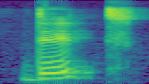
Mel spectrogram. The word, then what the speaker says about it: debt: And rule number 2, B is usually not pronounced before T. Like in these examples, det, debtor, doubt, doubtful, subtle, subtleness. Okay, so you have to just look at these combinations and remember that you're not supposed to pronounce B.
